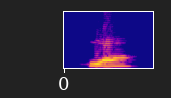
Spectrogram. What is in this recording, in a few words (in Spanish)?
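"花", chino mandarin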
